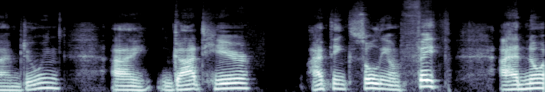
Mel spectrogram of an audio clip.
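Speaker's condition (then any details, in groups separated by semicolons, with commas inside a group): No condition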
